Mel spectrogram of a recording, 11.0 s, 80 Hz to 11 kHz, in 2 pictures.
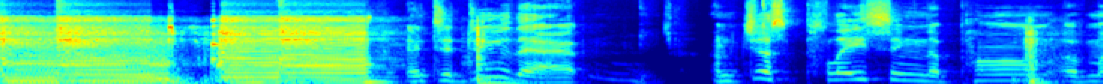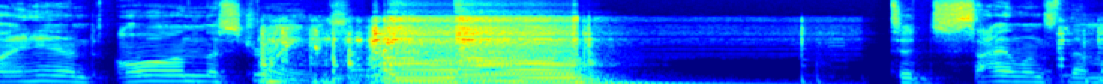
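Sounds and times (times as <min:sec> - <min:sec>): distorted electric guitar chord: 0:00.0 - 0:02.0.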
